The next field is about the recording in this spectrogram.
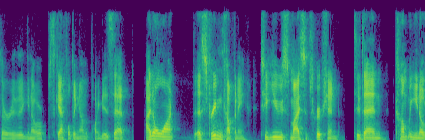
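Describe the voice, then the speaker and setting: A man co-hosting a podcast, debating casually and often rephrasing haltingly mid-thought. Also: mid-range voice, a bit bright. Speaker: podcast co-host. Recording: dull lo-fi audio.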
